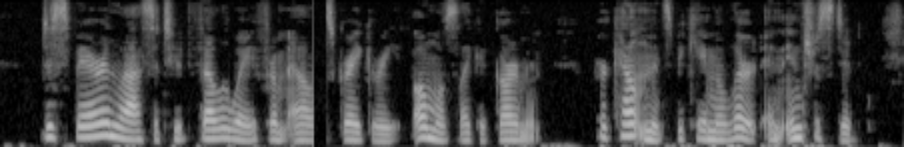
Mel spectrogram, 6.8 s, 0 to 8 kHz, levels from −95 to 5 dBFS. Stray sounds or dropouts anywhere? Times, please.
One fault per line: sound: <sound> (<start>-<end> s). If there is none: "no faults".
sound: dropout (2.4-2.5 s)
